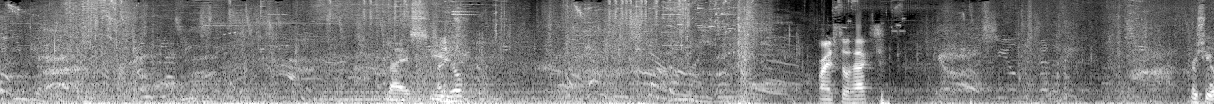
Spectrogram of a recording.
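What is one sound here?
Energy beams hum and crackle from a weapon.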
